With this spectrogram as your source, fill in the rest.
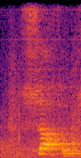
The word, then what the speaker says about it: soften: Soften is, you don't pronounce the T in that. The T has disappeared years ago.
